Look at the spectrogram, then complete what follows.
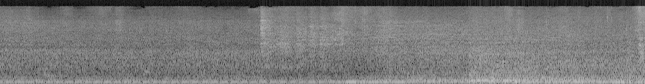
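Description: A vehicle engine running steadily with a low hum, getting louder about three-quarters of the way through.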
